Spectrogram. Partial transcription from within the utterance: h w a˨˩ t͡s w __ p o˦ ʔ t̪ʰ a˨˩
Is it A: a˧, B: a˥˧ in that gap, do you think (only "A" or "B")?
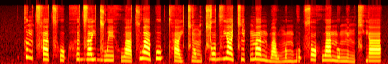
B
